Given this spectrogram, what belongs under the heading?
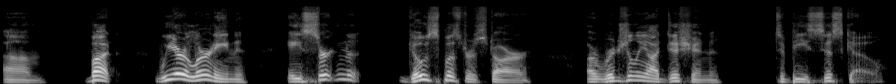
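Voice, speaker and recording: A man's voice: medium pitch, big pitch swings, slow, pauses often, no room sound. A man hosting a podcast, chatting casually and joking, with frequent fillers. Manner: playful, jokey, many fillers. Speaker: podcast host. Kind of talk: casual chat.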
